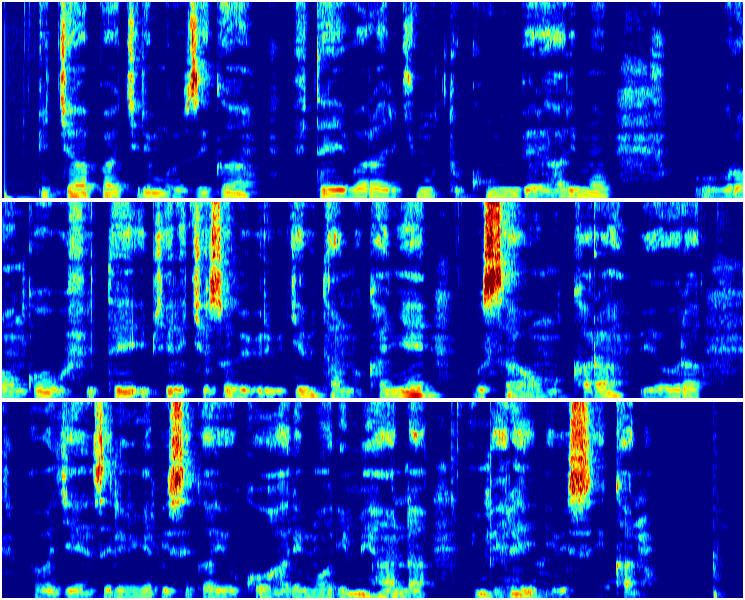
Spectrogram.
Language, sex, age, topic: Kinyarwanda, male, 25-35, government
